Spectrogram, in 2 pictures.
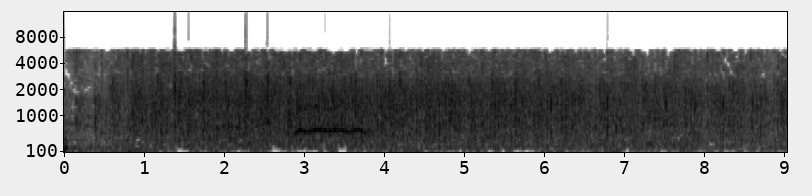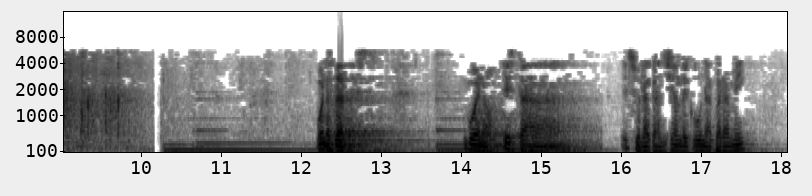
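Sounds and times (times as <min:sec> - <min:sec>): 
sustained applause from a sizable audience: 0:00.0 - 0:10.2
speech: 0:12.2 - 0:12.8, 0:14.1 - 0:17.7.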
